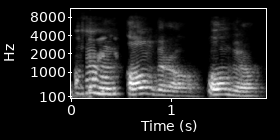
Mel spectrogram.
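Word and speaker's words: hombro: om yeah very good omro right so in Spanish the O is always an O it's always the o sound and the H is not pronounced okay okay so say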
